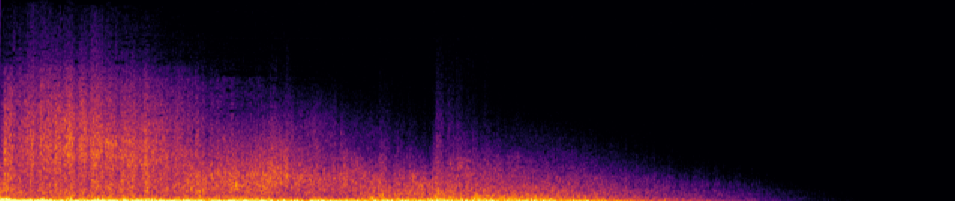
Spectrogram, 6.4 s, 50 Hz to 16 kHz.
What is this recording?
kl ex1
Some explosion sounds I mixed up from various free web sounds i.a.
explosion, far, heavy, impact, shockwave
